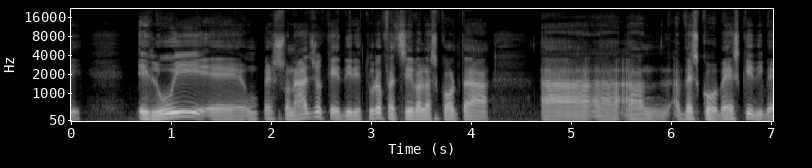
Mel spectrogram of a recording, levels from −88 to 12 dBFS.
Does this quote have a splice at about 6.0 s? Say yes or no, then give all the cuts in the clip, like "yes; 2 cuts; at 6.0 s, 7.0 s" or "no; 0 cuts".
no; 1 cut; at 1.7 s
